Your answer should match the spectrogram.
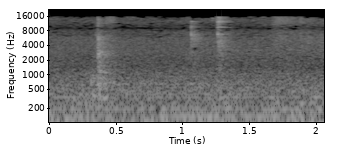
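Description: Steady room noise with a few faint, irregular clicks and a soft low thump near the end.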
